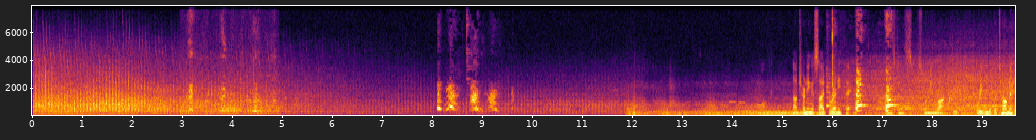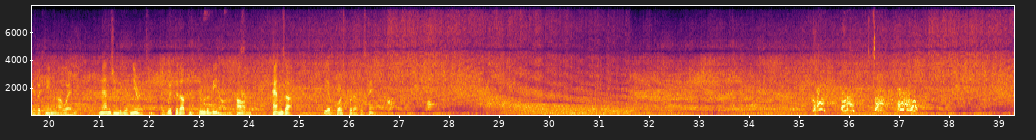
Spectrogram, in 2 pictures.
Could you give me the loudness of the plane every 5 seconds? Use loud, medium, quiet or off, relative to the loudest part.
loud, quiet, medium, loud, loud, loud, loud, loud.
